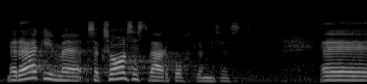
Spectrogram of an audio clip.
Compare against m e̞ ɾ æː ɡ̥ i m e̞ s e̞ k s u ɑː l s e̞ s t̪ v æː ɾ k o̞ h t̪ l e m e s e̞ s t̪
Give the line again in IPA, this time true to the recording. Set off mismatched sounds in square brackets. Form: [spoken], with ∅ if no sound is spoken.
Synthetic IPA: m e̞ ɾ æː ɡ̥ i m e̞ s e̞ k s u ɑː l s e̞ s t̪ v æː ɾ k o̞ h t̪ l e m [i] s e̞ s t̪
